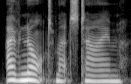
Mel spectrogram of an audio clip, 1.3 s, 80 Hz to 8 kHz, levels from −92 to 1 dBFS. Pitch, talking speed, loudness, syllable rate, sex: 200 Hz, 185 wpm, -16 LUFS, 4.3 syllables/s, female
